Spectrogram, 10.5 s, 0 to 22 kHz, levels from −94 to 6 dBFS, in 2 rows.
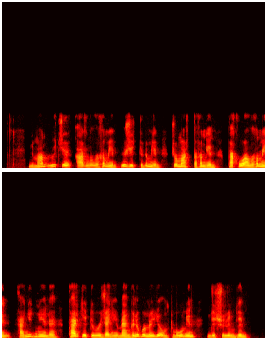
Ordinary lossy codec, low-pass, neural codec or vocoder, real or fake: none; 7.2 kHz; autoencoder, 22.05 kHz, a latent of 192 numbers a frame, VITS, trained on one speaker; fake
